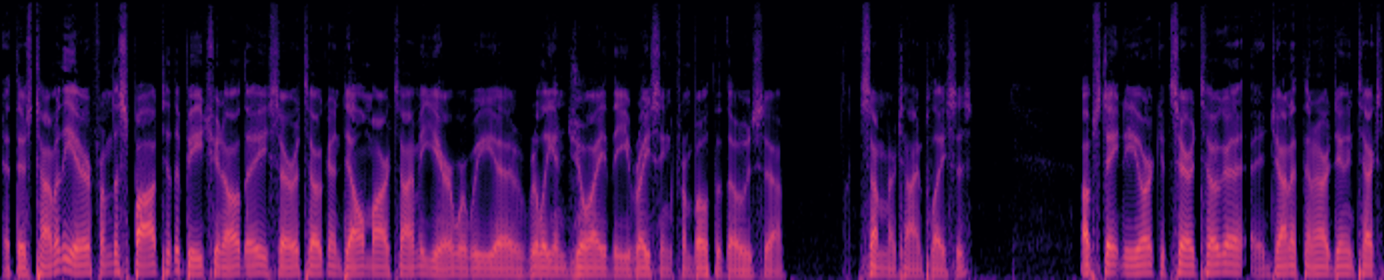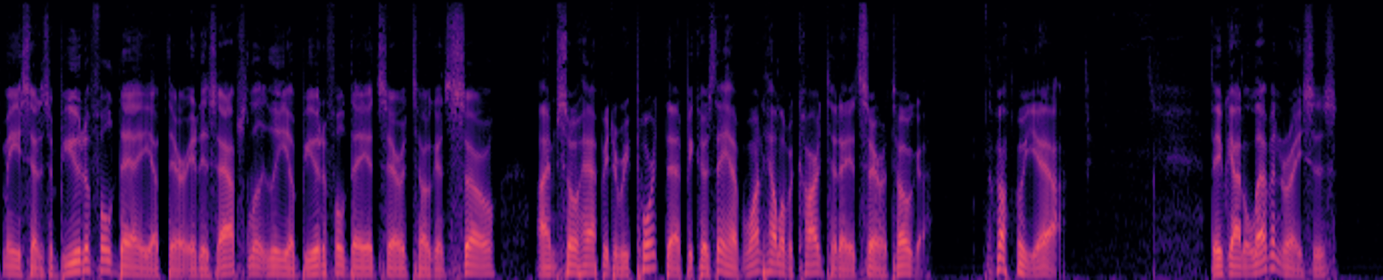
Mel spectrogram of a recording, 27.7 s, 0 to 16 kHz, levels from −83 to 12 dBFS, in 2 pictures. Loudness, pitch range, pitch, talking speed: -28 LUFS, 85-105 Hz, 95 Hz, 185 wpm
